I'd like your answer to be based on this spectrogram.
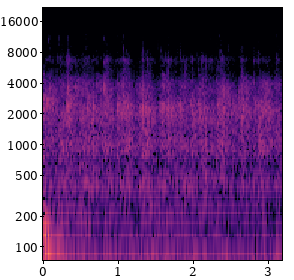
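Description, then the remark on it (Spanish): A church audience applauds after the preacher calls for applause, a dense wash of many hands clapping with a loose, regular pulse about twice a second. The sound is fairly soft and steady throughout, with no voices on top. “Aplauda.”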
